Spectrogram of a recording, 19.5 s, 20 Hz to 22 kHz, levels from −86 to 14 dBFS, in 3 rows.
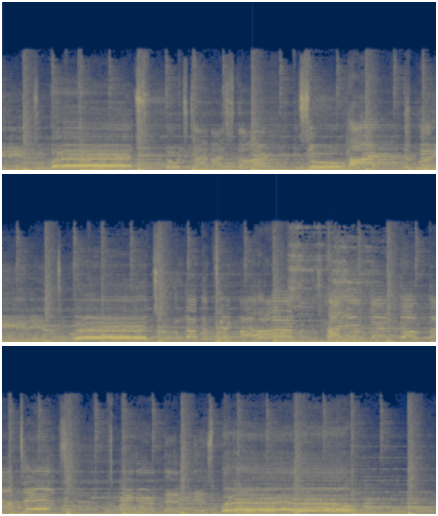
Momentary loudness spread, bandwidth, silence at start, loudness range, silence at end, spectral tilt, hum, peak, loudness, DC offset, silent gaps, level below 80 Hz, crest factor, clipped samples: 7 LU; 16.5 kHz; 0 s; 2 LU; 0 s; -4 dB/octave; none; 0 dBFS; -12 LUFS; under 0.1%; none; -20 dBFS; 12 dB; under 0.1%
